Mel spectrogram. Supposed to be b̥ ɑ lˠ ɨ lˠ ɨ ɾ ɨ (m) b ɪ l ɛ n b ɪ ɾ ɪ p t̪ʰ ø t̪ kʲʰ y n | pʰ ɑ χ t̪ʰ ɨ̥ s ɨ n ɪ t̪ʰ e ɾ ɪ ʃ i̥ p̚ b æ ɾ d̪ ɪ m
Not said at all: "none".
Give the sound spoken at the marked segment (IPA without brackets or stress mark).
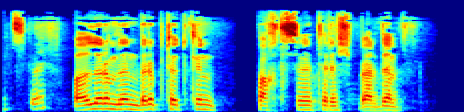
m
